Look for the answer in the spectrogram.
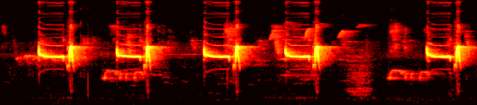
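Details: Prenjak klawu prinia used to lure caged birds into song: steady run of high whistled notes ending in harsh buzzy bursts, about one per second, with occasional softer low chattering notes.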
